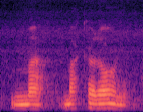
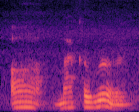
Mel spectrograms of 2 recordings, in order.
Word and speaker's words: macaroon: In Japanese katakana, macaroon is pronounced macaron. But for English speakers, when we hear macaron, we're thinking, is it macaroni cheese or macaroni pasta or macaroon? So yeah, take care about the way you pronounce macaroon.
